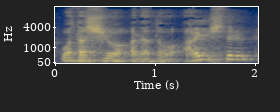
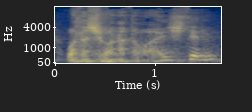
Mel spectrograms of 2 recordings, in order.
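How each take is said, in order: First: Said in the usual way. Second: Whispered verse. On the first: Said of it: "さっきの御言葉". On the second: Acted. Preacher to the congregation, repeating God's promise of love in a whisper. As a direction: whisper it tenderly, unvoiced.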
